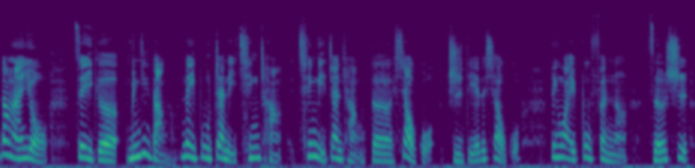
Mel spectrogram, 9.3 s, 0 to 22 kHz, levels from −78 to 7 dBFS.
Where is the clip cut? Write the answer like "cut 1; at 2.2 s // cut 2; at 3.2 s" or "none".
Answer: cut 1; at 1.6 s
